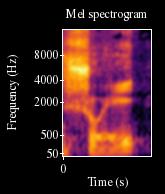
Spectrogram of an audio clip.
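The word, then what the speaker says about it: 水: landscape as instructure water water in Chinese the pronunciation Shui like Fung's with Sri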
